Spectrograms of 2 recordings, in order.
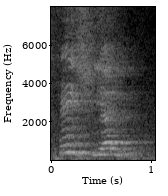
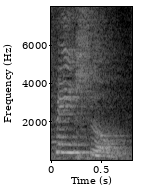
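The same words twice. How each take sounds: First: It is said with an added y sound. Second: It is said without an added y sound. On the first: The speaker calls it wrong. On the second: The speaker calls it right.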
